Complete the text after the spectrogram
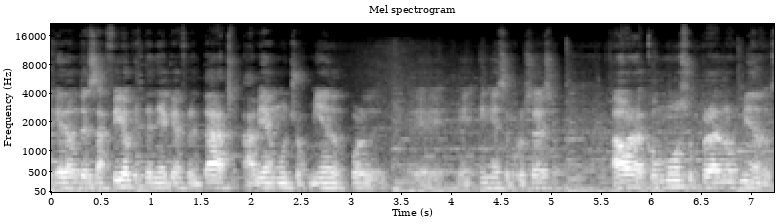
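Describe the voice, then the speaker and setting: A man's voice: mid-range voice, reverberant. A young Salvadoran man, an English teacher and former call center agent, telling frank anecdotes with lots of fillers in a casual interview. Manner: frank, anecdotal, heavy on fillers like "este" and "¿verdad?".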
